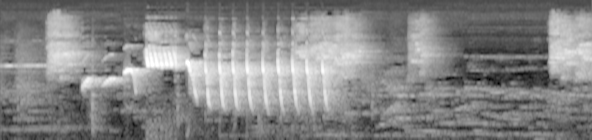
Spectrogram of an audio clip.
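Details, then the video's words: Asian pied starling: a few whistled and buzzy notes lead into a rapid, evenly paced series of about a dozen scratchy chattering syllables, ending with softer noisy bursts. "KICAU JALAK SUREN MANTUL"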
